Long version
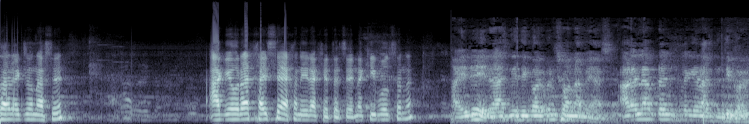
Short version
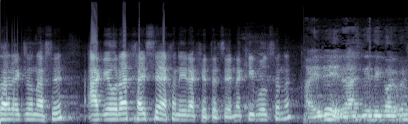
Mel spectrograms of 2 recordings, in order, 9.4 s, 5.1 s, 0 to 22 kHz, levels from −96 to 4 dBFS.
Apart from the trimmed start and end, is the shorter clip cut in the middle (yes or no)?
yes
